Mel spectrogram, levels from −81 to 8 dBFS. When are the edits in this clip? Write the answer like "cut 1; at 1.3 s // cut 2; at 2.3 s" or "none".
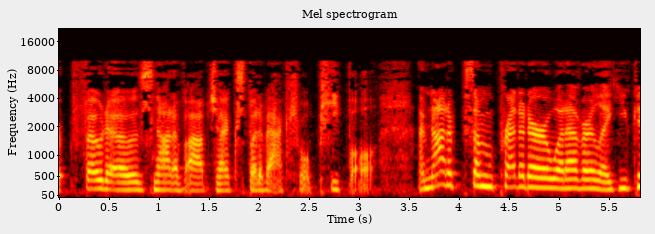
cut 1; at 3.5 s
